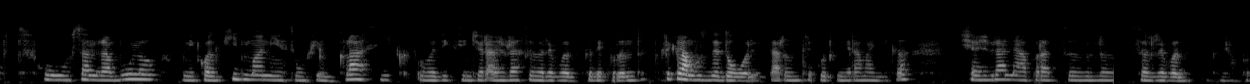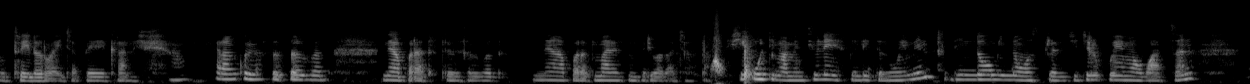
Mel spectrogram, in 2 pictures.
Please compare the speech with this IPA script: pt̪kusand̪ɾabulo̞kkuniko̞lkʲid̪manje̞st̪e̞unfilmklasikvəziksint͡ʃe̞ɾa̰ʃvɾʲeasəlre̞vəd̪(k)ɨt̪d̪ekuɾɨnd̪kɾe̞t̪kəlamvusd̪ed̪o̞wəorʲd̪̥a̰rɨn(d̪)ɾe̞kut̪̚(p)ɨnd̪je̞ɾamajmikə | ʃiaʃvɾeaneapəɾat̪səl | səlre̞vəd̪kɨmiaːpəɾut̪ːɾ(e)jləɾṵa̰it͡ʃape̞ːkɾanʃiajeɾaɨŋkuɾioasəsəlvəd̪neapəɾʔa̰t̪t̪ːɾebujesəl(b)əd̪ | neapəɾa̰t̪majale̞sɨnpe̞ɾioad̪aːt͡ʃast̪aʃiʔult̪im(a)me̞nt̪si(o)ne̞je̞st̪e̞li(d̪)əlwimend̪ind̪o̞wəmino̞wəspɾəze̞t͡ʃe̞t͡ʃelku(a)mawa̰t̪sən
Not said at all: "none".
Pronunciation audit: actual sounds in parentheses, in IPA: k, t̪, k, e, v, a, u, t̪, e

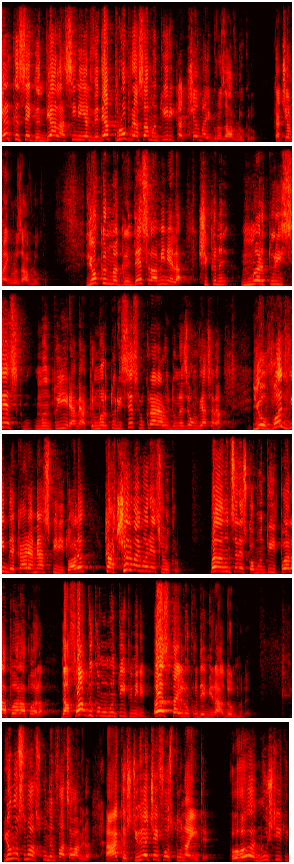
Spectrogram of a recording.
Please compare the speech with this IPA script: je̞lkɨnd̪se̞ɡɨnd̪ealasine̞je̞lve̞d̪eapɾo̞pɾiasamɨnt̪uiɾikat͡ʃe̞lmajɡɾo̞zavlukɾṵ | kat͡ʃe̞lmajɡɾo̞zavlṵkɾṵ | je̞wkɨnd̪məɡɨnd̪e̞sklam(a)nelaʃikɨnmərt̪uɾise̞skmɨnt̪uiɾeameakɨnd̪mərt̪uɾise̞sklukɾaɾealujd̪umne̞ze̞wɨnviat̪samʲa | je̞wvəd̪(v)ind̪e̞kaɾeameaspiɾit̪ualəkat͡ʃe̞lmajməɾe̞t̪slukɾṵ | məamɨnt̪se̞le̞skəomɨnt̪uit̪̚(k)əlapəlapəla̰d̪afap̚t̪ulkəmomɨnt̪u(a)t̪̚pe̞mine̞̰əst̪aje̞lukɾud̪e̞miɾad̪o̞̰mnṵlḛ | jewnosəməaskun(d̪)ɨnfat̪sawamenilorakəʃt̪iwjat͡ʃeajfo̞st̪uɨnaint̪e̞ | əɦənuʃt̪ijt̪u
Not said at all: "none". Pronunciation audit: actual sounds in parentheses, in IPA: i, v, p, i, d̪

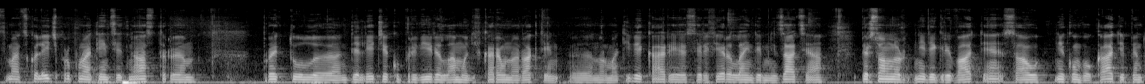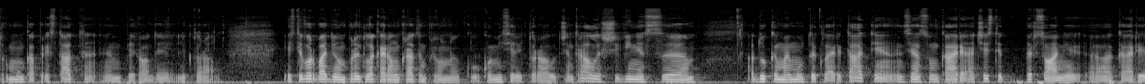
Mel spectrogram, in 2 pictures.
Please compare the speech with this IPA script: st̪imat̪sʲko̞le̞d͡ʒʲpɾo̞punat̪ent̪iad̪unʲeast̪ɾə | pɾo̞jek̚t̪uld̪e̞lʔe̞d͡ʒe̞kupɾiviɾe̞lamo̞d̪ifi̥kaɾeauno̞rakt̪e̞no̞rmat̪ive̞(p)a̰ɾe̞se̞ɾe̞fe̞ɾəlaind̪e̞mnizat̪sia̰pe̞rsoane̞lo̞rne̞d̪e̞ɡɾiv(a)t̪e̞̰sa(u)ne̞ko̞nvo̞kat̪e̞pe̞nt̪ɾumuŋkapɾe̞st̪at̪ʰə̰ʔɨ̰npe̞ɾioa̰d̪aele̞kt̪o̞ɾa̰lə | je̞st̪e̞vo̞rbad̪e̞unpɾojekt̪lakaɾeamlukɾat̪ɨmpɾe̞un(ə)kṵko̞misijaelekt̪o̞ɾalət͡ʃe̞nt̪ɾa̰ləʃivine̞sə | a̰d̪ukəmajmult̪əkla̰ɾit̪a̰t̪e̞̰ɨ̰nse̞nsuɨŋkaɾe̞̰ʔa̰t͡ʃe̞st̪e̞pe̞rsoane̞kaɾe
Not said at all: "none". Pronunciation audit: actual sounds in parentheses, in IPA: k, a, w, ə

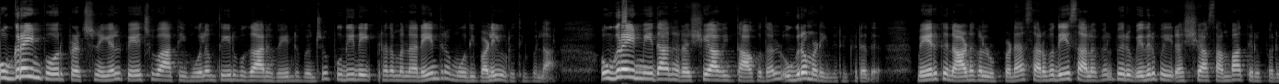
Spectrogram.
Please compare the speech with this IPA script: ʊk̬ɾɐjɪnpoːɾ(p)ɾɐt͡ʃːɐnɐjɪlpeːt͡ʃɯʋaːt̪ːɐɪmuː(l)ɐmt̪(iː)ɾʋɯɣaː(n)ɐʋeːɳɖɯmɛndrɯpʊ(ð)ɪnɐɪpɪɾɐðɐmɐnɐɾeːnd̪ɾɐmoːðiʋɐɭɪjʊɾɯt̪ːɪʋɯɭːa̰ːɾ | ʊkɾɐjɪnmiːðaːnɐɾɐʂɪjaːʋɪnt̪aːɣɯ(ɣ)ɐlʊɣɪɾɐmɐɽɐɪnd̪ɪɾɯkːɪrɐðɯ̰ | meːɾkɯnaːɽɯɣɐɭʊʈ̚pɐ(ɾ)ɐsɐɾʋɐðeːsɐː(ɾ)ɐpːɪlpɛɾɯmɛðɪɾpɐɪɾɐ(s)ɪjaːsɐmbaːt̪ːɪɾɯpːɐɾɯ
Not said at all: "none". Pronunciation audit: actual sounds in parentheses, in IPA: p, l, iː, n, ð, ð, ɽ, l, ʂ

